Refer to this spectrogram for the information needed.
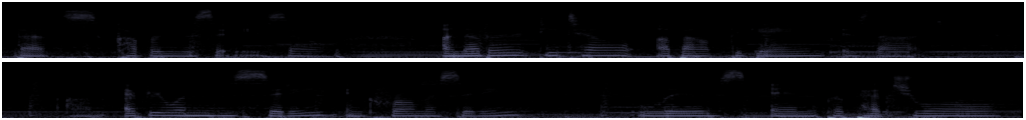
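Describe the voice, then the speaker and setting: A woman hosting a soft-spoken ASMR game livestream, chatting to viewers and explaining things in a gentle, rambling way. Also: sits low. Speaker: streamer, host of a weekly live show. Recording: music playing behind the voice. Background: background music.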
